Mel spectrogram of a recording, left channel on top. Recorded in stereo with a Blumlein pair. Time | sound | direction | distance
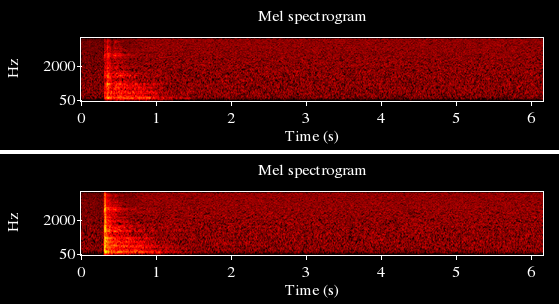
0.3 | a microwave | 40° right | 1.5 m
